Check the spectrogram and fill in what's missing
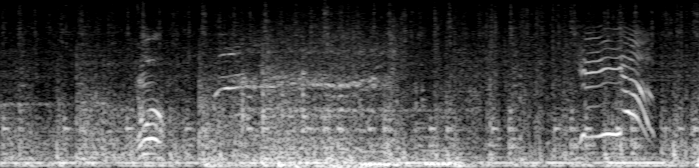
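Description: A ridden horse lets out two bright, wavering whinnies between a muddle of hoof clip-clops and movement noise, with a voice talking over parts of it.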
